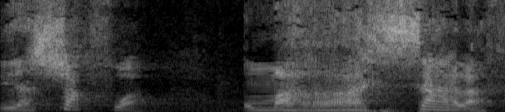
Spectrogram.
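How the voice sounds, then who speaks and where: Someone with an Antillean accent talks at a fairly slow pace in an animated tone. Audible room echo and noticeable background noise come through. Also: man. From French Antilles. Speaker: preacher. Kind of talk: sermon.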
